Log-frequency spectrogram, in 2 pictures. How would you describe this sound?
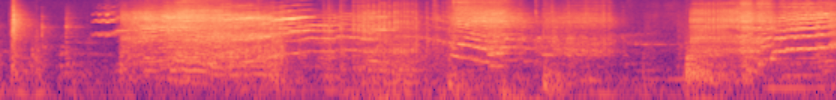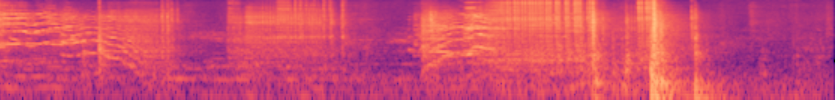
wood door old open close slow creak steps enter
door, close, open, old, slow, creak, wood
